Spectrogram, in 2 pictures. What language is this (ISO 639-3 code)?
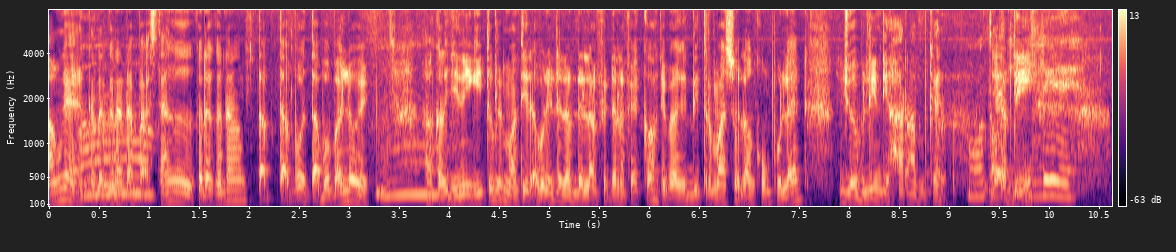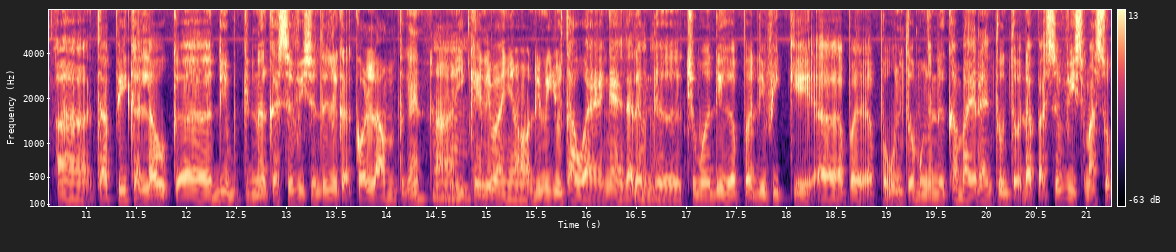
msa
